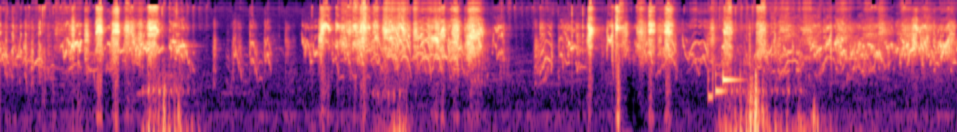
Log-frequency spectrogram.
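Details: Pet budgerigars in varied colours give scratchy warbling chatter in bursts, broken by short pauses, with dull low thumps and clicks from cage or handling noise.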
